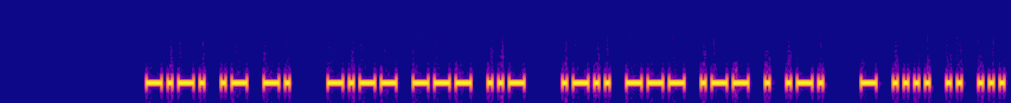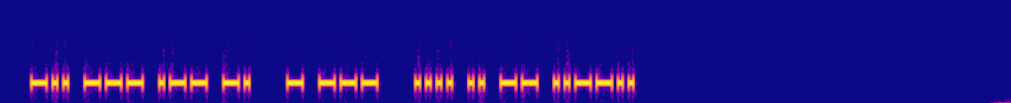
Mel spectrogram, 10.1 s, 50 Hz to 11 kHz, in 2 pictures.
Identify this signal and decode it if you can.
Morse code, heard as a keyed tone, about 41 wpm, 700 Hz. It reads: CAN YOU LOWER THIS DOWN TO HIM?
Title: Sentences from Top 1000 Words - Review Part 4 - 45wpm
